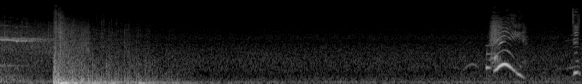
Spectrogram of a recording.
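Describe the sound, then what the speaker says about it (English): Explosion in the Genshin Impact video game, a single sharp boom with a short rumbling tail, followed by quiet ambience and a brief high chirping game sound near the end. "Did you hear that explosion? Maybe it was fireworks."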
